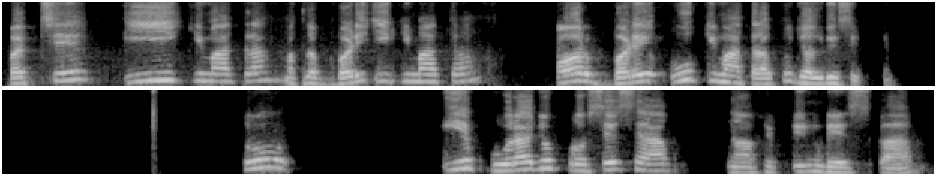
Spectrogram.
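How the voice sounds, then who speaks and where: A man explaining a teaching method in an online class, slowly repeating example words. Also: sits high, a bit bright. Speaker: teacher training trainer.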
